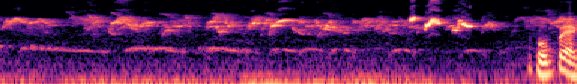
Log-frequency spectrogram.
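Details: In Chonburi, Thailand, a white red-eyed albino fancy red-whiskered bulbul from a competition line practises its song in a cage. The song is called doubled, trilled and fast. Steady bright warbling is broken by sharp louder notes, and a man's voice comes in at the end.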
